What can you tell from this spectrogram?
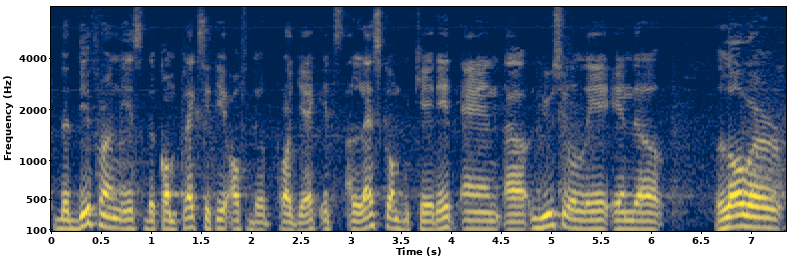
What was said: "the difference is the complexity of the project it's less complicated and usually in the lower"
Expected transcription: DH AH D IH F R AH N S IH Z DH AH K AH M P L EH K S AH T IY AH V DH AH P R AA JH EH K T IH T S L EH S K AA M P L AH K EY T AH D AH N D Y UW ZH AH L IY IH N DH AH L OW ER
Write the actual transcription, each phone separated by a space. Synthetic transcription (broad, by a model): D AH D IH F R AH N IH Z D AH K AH M P L EH K S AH T IY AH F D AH P R AA JH EH K T IH T S L EH S K AA M P L AH K EY T AH D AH N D Y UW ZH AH L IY IH N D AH L OW ER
